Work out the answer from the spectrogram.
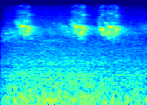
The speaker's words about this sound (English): Down a side street in Philly's Fiddler Square neighborhood, the chirping of birds fills the air. The sound is so beautiful and resonant,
